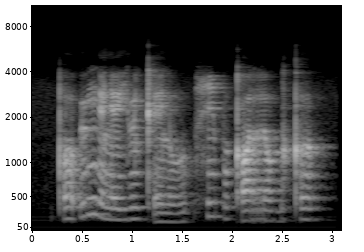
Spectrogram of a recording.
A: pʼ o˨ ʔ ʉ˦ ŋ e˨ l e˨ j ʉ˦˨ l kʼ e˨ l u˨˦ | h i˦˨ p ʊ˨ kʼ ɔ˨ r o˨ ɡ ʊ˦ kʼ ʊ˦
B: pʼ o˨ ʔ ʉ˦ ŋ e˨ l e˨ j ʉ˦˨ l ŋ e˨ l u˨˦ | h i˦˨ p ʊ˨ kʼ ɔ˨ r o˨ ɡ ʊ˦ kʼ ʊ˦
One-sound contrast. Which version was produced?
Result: A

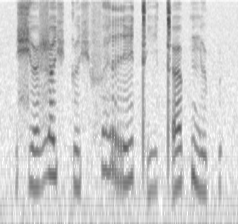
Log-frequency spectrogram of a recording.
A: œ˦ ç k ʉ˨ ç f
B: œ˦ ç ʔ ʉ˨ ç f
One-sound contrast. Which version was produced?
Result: A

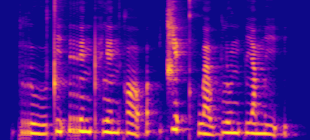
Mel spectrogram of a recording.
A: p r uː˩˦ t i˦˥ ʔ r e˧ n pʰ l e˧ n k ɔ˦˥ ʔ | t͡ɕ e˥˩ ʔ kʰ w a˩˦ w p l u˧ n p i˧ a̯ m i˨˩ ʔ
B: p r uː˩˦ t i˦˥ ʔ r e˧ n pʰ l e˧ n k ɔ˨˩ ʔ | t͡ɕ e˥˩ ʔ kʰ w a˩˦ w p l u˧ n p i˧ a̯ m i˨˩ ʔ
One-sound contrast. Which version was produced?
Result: B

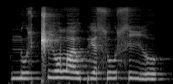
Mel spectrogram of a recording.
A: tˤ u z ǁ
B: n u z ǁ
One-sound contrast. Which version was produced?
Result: B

